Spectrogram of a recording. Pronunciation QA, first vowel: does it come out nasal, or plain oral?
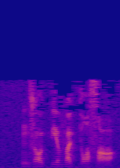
oral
